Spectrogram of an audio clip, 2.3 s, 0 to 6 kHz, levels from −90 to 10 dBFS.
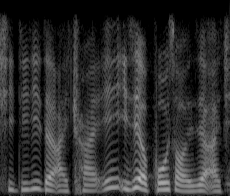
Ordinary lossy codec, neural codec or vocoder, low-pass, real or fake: Opus, 64 kbps; none; 5.4 kHz; real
